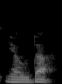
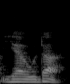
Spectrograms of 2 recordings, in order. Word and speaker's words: Yehuda: their true name is Yehuda. The Y in their alphabet is pronounced Ye, and so you have Yehuda, as the H is silent, while certain dialects in the Ewe tongue would lead to Ya.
